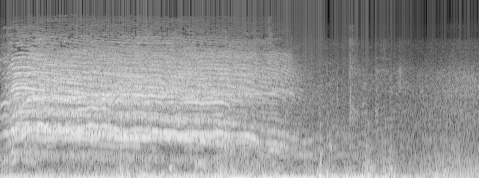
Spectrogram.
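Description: A motorboat engine roars over rushing water.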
